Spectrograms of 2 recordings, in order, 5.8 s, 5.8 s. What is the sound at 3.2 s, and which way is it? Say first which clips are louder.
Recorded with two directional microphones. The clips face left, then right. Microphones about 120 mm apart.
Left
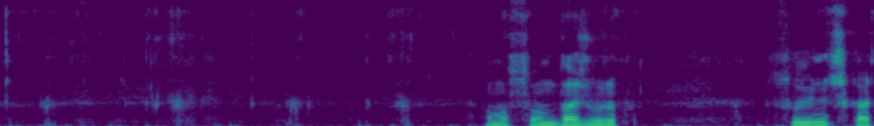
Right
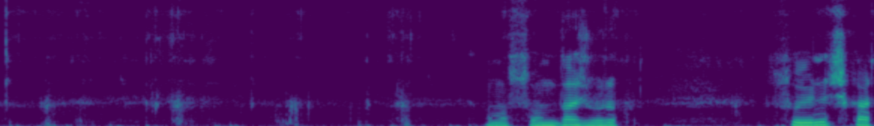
Speech: left 5 dB; 50° left (ahead or behind).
